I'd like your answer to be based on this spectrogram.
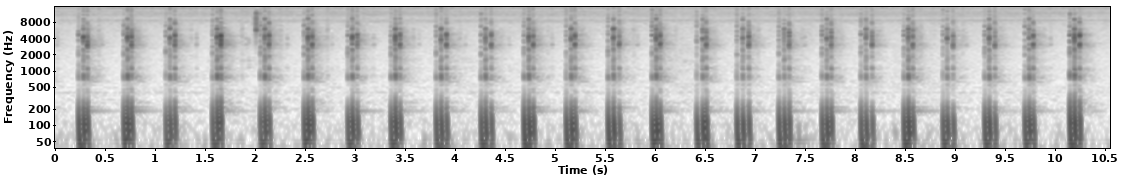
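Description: A hollow orange ribbed plastic dome, held close to the mic, is tapped with the fingernails of both hands in a steady rhythm. There are 24 short, dull, low knocks at about two per second, each dying away almost at once with a faint bright click on top.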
